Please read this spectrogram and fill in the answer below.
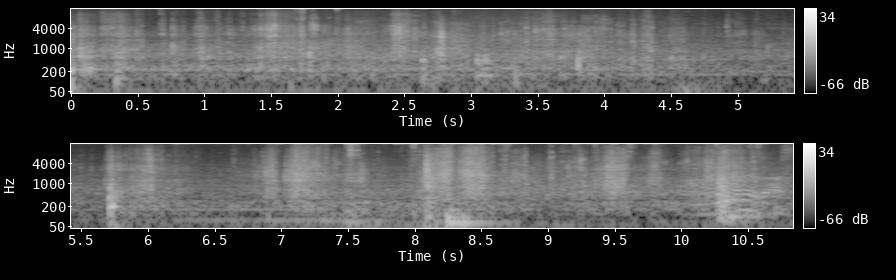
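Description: A Shih Tzu digging with his paws inside a fabric storage ottoman, scratching and crinkling a bag in irregular bursts. There is a sharp knock about halfway through and a low thud later on.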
